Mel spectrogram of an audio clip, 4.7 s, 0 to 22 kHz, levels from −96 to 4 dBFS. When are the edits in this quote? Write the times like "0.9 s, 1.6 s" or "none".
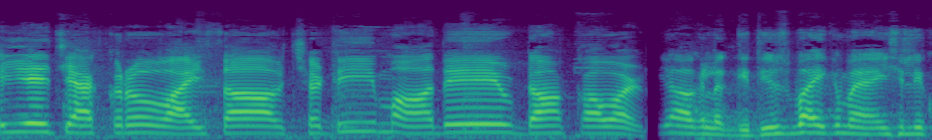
3.2 s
